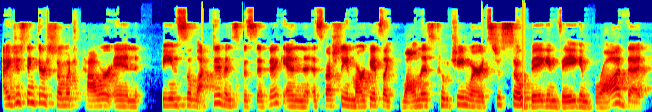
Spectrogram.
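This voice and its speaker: Woman, marketing coach, casual chat, animated, filler-heavy, lower pitch, bright tone. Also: a little fast, few pauses. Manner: chatty and animated, full of "like" fillers.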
